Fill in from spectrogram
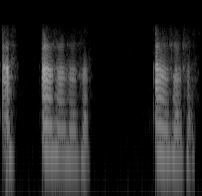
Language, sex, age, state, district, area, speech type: Goan Konkani, female, 30-45, Goa, Canacona, rural, conversation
